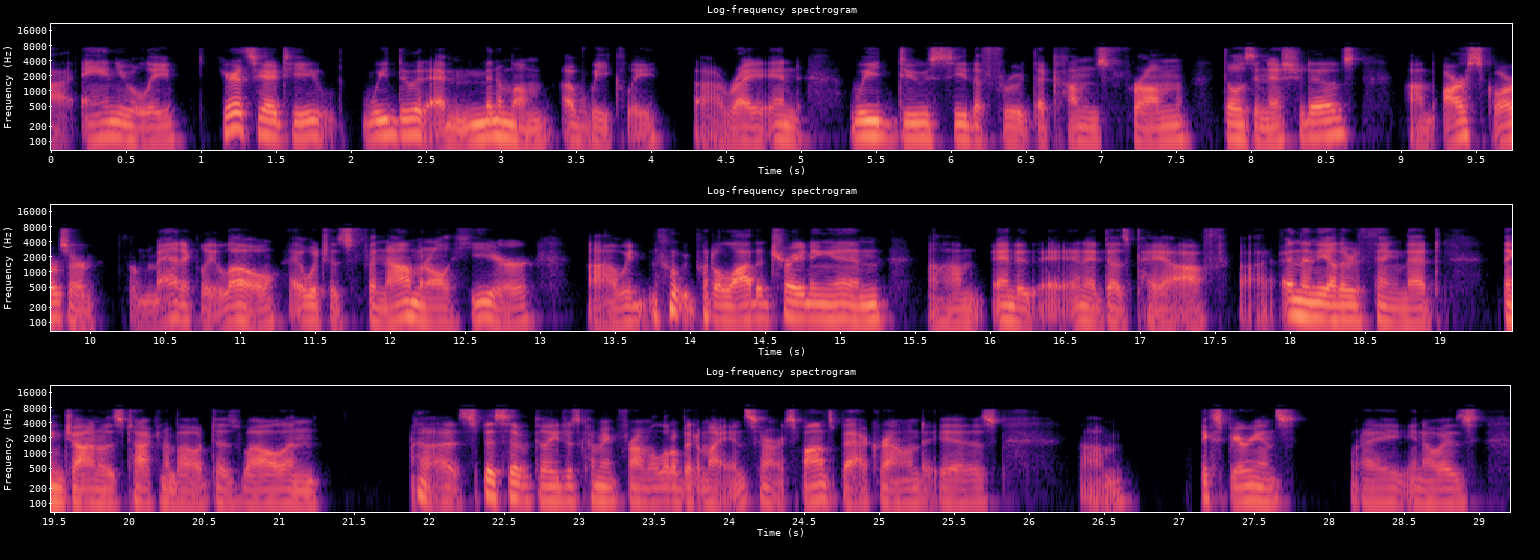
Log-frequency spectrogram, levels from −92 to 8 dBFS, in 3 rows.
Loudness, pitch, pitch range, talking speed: -26 LUFS, 105 Hz, 95-115 Hz, 180 wpm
